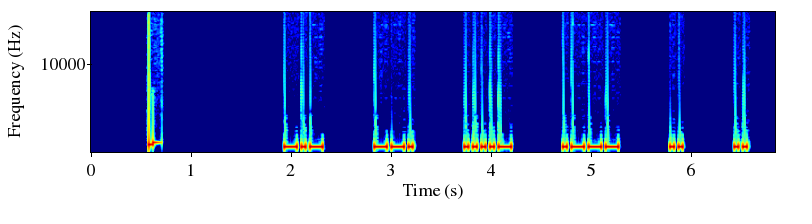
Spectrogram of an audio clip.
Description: Morse code, heard as a keyed tone, about 28 wpm, spaced as for 13 wpm, 700 Hz. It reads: KG4JII
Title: USA Call Signs - 6 Characters - 4x Character Spacing - 28wpm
